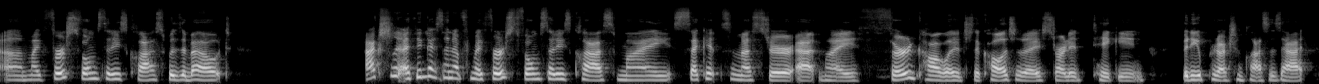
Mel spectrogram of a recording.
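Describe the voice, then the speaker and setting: Chatting casually on the podcast she co-hosts, a woman in her twenties is talkative, self-deprecating and laughs often. She speaks at a medium pitch with no room sound.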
